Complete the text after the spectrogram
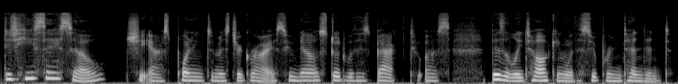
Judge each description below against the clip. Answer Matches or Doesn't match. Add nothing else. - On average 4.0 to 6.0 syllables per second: Matches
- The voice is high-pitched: Doesn't match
